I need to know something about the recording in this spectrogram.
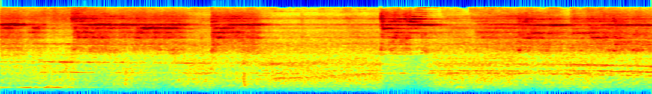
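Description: A train's wheels squeal on the rails.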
